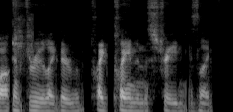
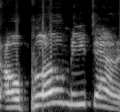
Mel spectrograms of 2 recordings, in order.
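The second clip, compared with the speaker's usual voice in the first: put-on high, eager young cabin boy; eager cracking teen voice; 11 semitones higher, 8 dB louder than usual. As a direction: squeak it out like a nervous teen. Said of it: "he says".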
